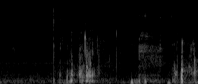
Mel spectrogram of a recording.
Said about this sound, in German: Aber oh, Leute, ich trinke einen Schluck Kaffee, ich muss wach werden.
